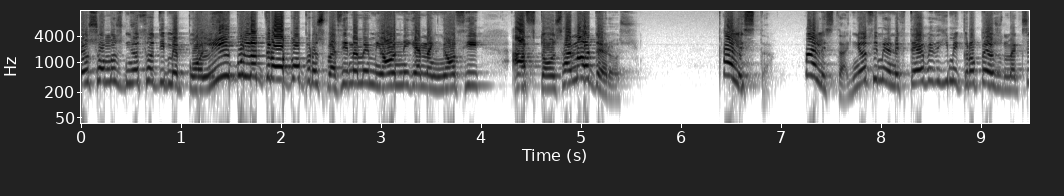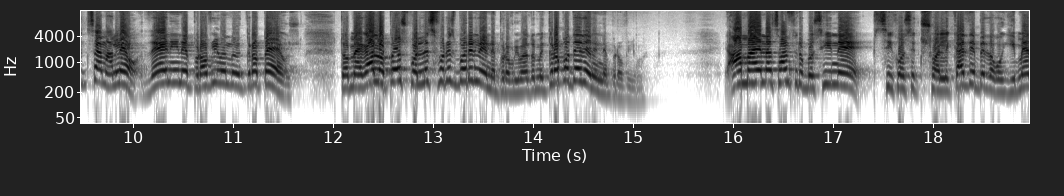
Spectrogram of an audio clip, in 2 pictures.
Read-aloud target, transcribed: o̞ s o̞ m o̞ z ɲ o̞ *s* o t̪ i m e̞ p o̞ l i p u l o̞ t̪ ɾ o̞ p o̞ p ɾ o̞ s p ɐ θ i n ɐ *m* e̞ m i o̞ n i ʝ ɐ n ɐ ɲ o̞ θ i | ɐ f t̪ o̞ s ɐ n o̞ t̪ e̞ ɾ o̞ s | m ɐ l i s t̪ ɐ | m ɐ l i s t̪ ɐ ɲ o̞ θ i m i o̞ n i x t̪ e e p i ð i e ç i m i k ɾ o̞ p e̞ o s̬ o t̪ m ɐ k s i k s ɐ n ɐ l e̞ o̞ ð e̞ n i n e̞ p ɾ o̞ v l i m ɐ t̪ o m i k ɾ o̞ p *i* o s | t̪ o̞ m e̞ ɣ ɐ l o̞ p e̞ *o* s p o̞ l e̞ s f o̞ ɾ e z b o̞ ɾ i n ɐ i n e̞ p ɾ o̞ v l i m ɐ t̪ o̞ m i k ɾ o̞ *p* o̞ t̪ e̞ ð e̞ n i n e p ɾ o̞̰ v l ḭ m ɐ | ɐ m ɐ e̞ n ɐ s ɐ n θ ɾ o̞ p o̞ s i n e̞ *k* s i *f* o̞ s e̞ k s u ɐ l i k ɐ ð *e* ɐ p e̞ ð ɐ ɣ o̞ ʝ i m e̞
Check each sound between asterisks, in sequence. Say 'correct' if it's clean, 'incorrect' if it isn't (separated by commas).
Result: incorrect, correct, incorrect, correct, correct, incorrect, incorrect, incorrect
